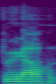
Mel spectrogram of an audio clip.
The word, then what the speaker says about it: Bruno: Our notes had him as Brune. It's pronounced Bruno.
